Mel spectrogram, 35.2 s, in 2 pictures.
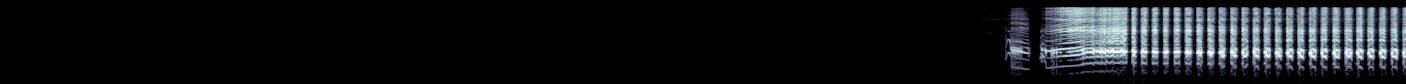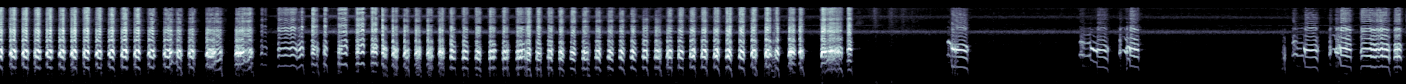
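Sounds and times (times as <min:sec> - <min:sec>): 
red junglefowl hen cackling: 0:12.6 - 0:28.3, 0:29.4 - 0:29.7, 0:31.1 - 0:31.9, 0:33.6 - 0:35.1.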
